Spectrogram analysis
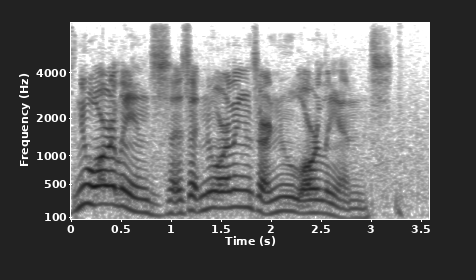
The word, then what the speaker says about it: New Orleans: just say, it's like everyone has their own pronunciation for their hometown or their whatever, but New Orleans. I have a friend that is Cajun, and that's exactly how she says it.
